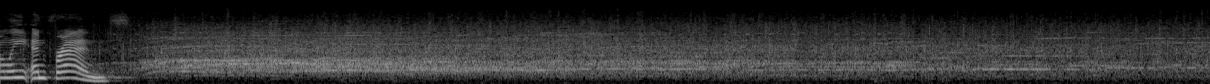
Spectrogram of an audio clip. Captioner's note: applause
